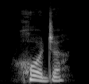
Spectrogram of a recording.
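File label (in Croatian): "hodža", hrvatski; mreznik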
